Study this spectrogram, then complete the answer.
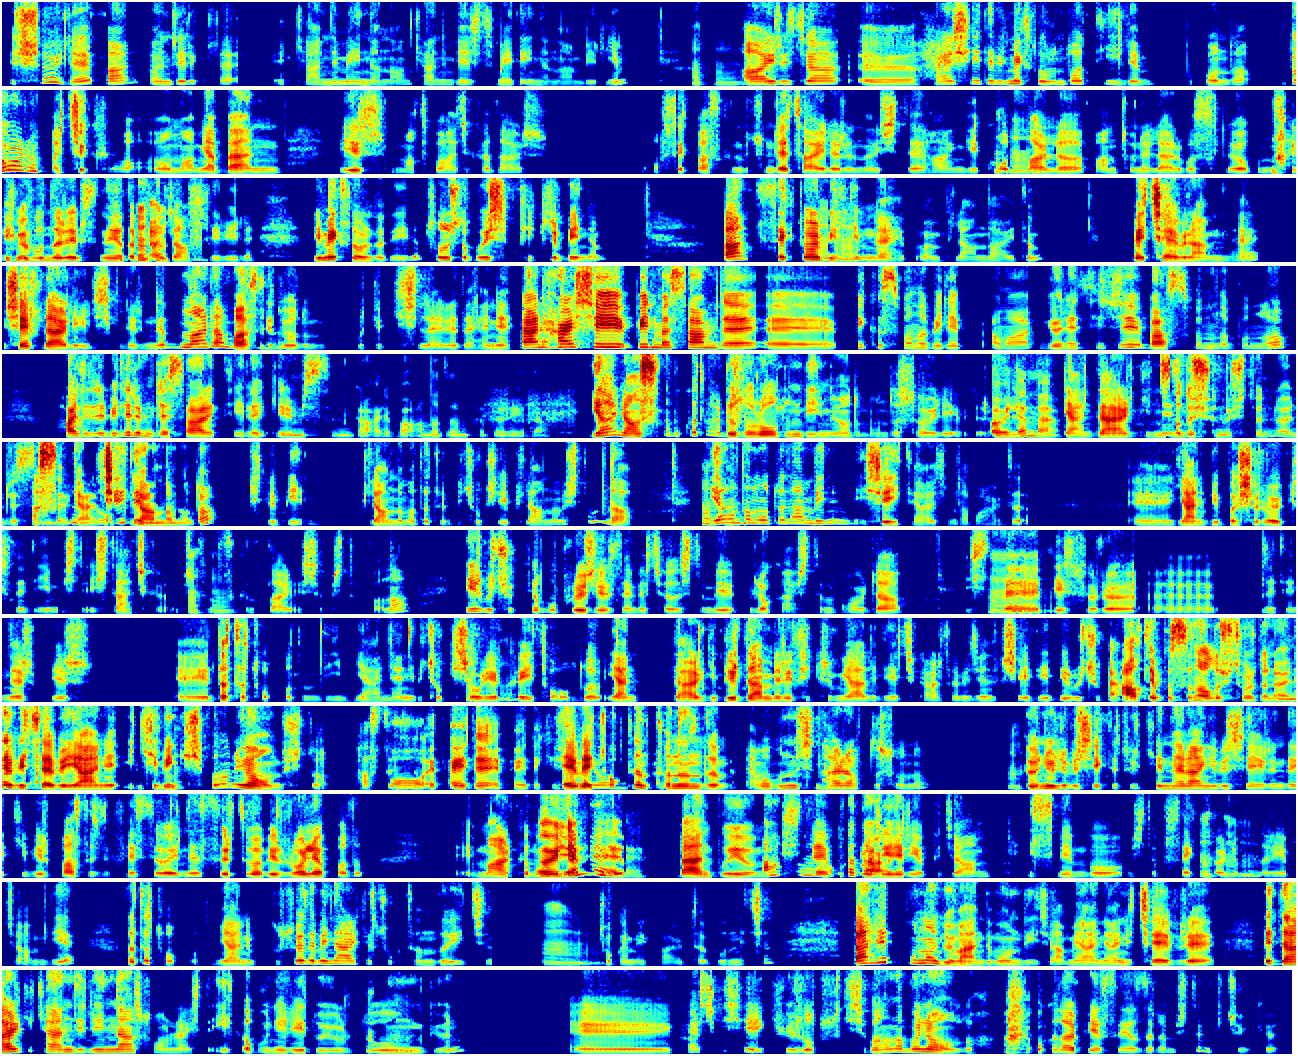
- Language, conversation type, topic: Turkish, podcast, Seni en çok gururlandıran başarın neydi?
- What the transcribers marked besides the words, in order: in English: "pantone'ler"; laughing while speaking: "bunlar ya da bunların hepsini"; giggle; other background noise; tapping; in English: "roll up"; unintelligible speech; giggle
